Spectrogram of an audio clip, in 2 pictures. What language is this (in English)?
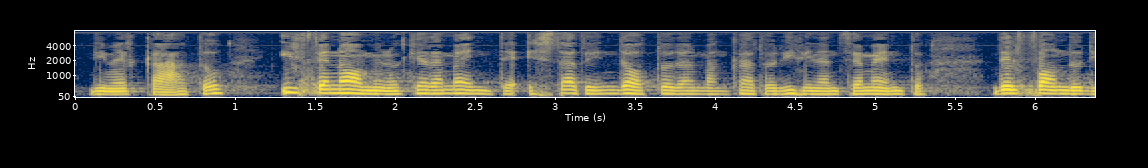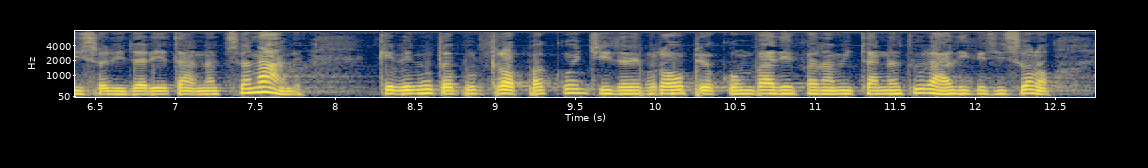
Italian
